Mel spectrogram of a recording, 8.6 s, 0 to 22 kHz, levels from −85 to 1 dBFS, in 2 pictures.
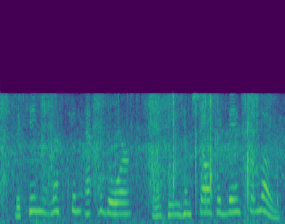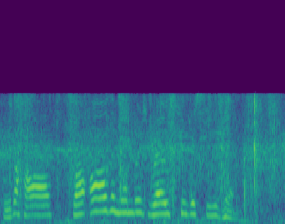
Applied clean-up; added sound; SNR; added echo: none; Crow; 5 dB; none.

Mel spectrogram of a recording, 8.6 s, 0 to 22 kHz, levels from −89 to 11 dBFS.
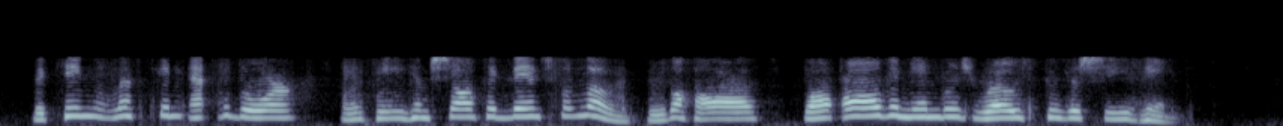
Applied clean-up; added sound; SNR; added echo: neural mask model DeepFilterNet 3.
